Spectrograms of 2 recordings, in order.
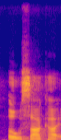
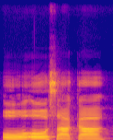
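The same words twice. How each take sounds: First: OSAKA said with a short, unstretched first O; wrong pronunciation. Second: OSAKA with a long, drawn-out opening O, louder; corrected pronunciation. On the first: Correcting how viewers say the city, mispronounced Osaka. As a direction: say Osaka with a quick English O. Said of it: "it's not pronounced Osaka". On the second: Correcting how viewers say the city, long-O Osaka. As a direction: stretch the first O of Osaka firmly. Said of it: "it's not pronounced Osaka, it's". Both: Shown as a demonstration.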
